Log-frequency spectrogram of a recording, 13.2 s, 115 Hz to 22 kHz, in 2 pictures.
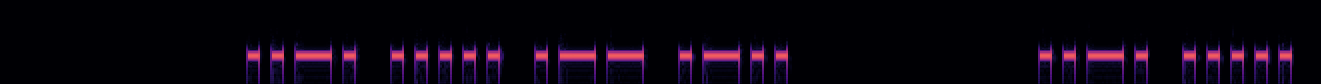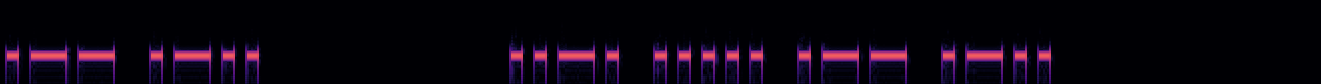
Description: Morse code, heard as a keyed tone, about 20 wpm, 700 Hz. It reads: F5WL F5WL F5WL
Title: DXCC-100 Call Signs - 4 Characters - Repeated 3x - 20wpm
